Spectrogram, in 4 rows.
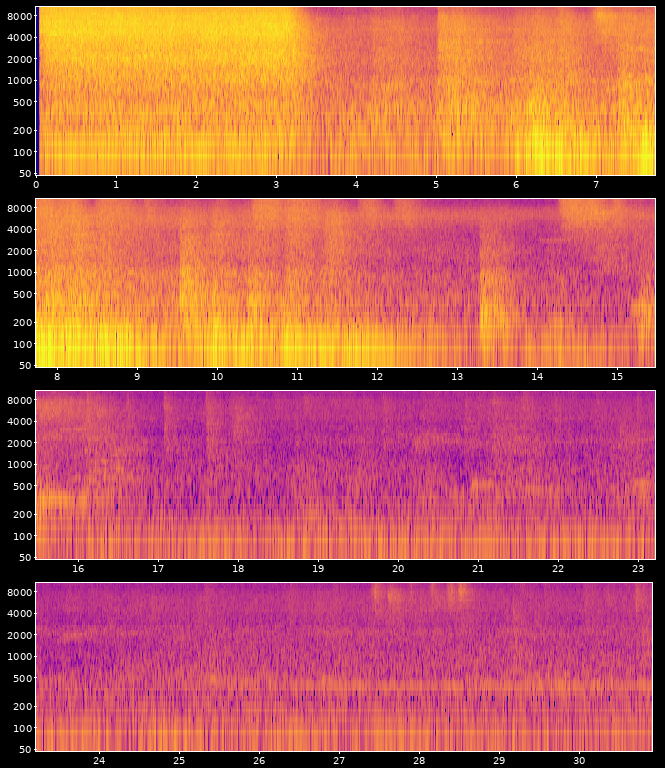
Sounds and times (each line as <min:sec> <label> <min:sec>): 0:00.1 drilling 0:03.4
0:00.1 subway tunnel train pass overhead 0:30.9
